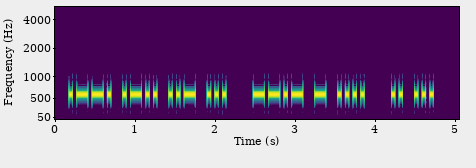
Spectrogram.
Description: Morse code, heard as a keyed tone, about 25 wpm, 590 Hz. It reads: PLUS QTH IS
